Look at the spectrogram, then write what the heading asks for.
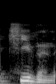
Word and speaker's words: Kevin: warmed my heart because you say it's like you're saying keev and I'm like yeah I am a keevan that is that works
